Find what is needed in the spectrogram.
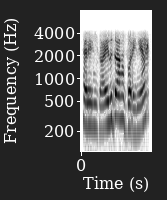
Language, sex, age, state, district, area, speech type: Tamil, female, 18-30, Tamil Nadu, Kallakurichi, rural, conversation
